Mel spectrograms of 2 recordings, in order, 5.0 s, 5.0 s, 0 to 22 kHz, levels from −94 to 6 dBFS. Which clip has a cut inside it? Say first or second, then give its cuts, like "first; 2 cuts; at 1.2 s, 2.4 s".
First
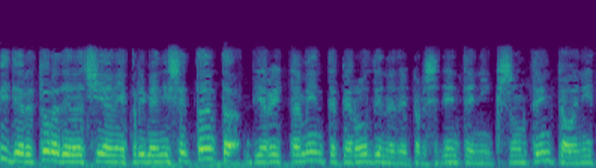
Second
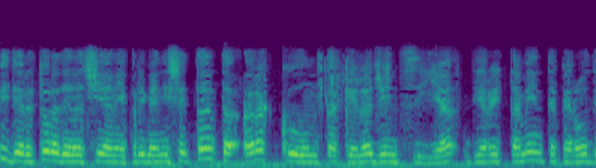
first; 1 cut; at 2.0 s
